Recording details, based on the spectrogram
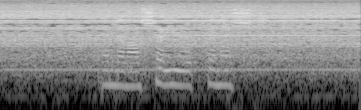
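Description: A blow dryer runs steadily throughout, used to heat burn gel on a hat and wood craft project, a constant broadband whoosh with someone talking briefly over it in the middle.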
